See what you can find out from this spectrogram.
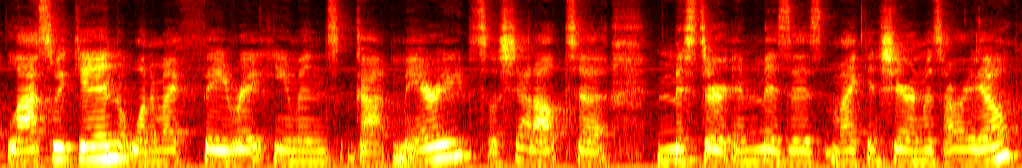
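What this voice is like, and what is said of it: Strained, sick-sounding voice. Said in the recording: “If y'all cannot tell, I'm going to let y'all know that my voice is on the sick and the shut-in list and needs prayer ... in the midst of all of the talking, singing, cheering, dancing”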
